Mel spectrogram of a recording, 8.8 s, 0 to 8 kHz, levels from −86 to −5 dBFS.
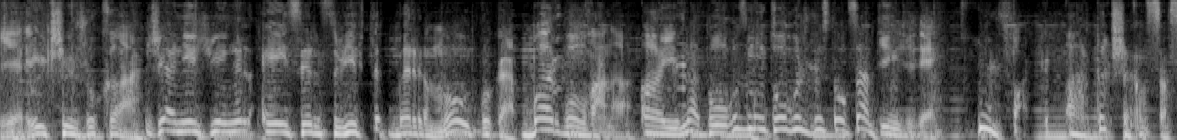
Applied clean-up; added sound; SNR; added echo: neural mask model RNNoise.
